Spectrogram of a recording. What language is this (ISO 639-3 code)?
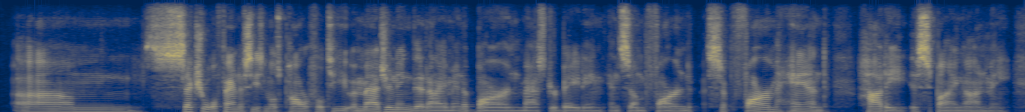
eng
